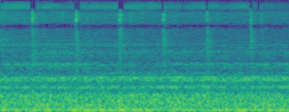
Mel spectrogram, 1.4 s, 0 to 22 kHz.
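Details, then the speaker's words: HCalory compact tool box 2 diesel heater, first-time startup on Bluetti AC180 DC power, cold day; fan blowing air but still cold, even low roar with quick steady fuel-pump ticking, tick tick; normal running. "Yep, it's blowing air, but it's still cold. But yeah, you can hear that pump. Tick, tick. But I guess you get used to that sound. It's not that bad."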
